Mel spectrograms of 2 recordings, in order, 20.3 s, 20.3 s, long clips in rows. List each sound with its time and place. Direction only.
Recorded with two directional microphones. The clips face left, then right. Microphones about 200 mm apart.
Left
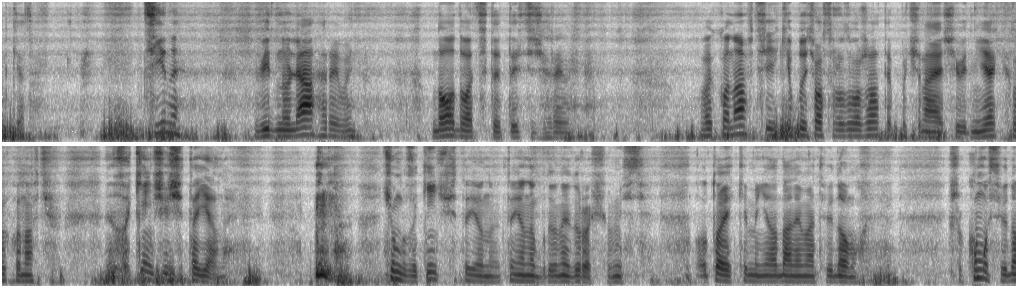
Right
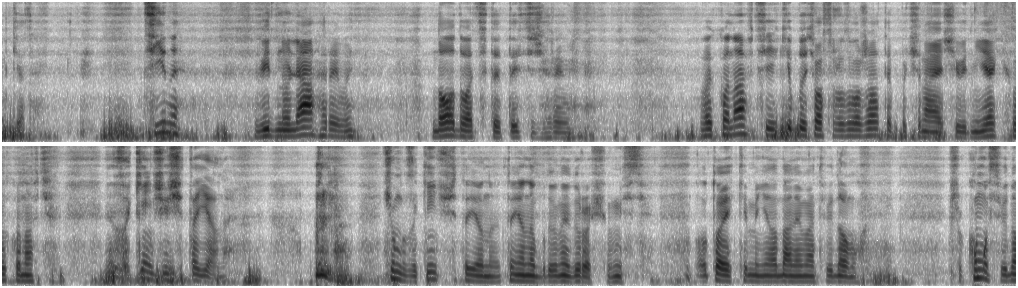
1.4 s speech: 30° right (ahead or behind)
5.4 s speech: 25° right (ahead or behind)
7.0 s speech: 40° right (ahead or behind)
8.2 s speech: 25° right (ahead or behind)
10.1 s speech: 40° right (ahead or behind)
10.8 s speech: 20° right (ahead or behind)
14.6 s speech: 40° right (ahead or behind)
15.5 s speech: 20° right (ahead or behind)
